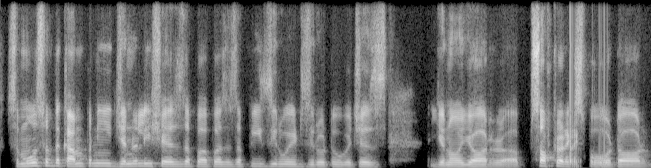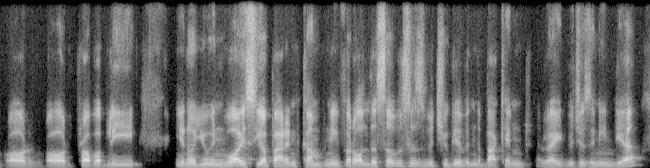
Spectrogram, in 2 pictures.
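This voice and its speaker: A man's voice: mid-range voice, little pitch movement, a little fast, warm tone, no room sound. A man who is a guest on a business webinar over a video call, explaining a banking process and often adding "right?". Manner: explanatory, many "right?" tags and fillers.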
